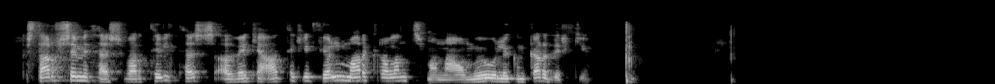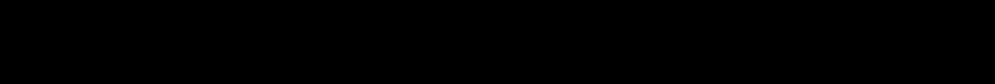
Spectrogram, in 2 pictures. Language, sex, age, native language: Icelandic, male, 20-29, Icelandic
